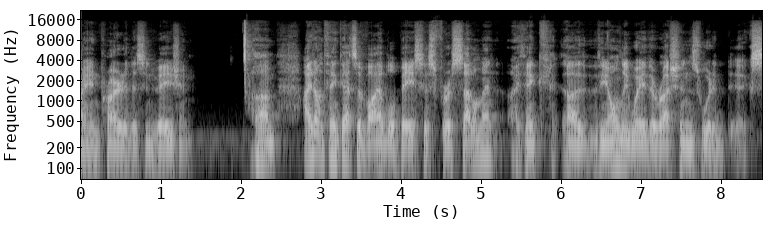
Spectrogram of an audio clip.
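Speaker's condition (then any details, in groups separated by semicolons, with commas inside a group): No condition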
